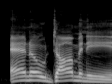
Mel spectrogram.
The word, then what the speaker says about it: Anno Domini: Anno Domini is what I hear the correct pronunciation is.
